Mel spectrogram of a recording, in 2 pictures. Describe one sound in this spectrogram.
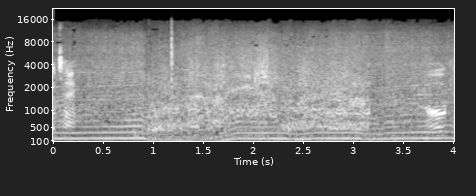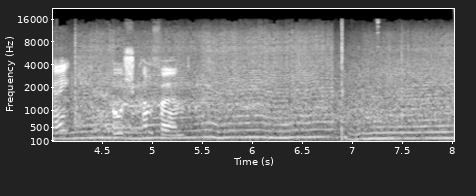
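A racing car engine drops briefly as the gears shift up.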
